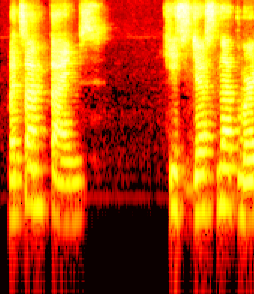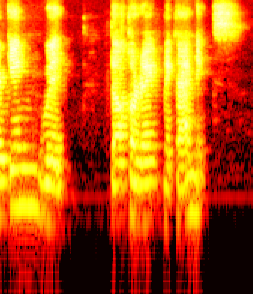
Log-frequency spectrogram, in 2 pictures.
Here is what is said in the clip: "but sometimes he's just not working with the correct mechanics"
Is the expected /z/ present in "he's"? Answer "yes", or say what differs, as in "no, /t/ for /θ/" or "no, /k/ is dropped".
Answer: no, /s/ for /z/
